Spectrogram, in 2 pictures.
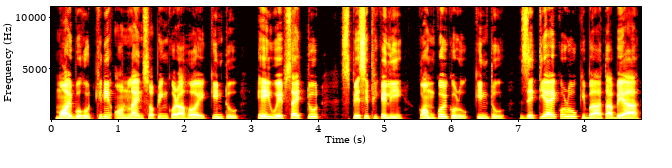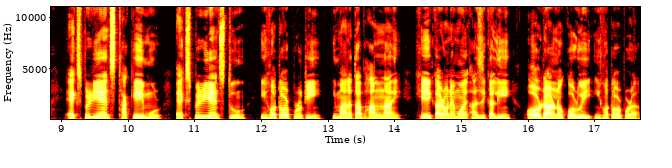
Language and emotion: Assamese, neutral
